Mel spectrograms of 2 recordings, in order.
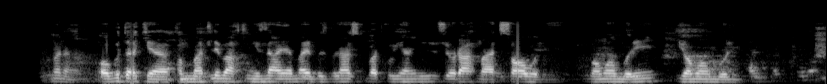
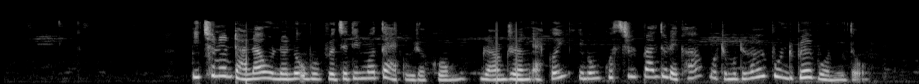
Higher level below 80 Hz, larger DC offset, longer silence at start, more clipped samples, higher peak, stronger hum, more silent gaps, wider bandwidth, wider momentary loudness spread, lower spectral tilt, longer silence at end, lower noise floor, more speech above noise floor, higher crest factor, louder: about the same, -56 dBFS vs -54 dBFS; neither; second, 0.5 s vs 1.9 s; neither; about the same, -2 dBFS vs -4 dBFS; neither; neither; about the same, 7.8 kHz vs 8.4 kHz; first, 14 LU vs 7 LU; about the same, -5.5 dB/octave vs -4.5 dB/octave; second, 0 s vs 0.5 s; second, -37 dBFS vs -66 dBFS; second, 20 dB vs 47 dB; about the same, 16 dB vs 18 dB; first, -17 LUFS vs -20 LUFS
